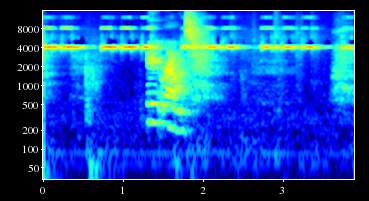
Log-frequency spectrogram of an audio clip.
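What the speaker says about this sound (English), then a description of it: "We're gonna get our series of beeps at the end." A steady high electronic beep train from a Tabata interval timer runs under excited talking and cheering during a workout, with breathy exclamations in the middle.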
